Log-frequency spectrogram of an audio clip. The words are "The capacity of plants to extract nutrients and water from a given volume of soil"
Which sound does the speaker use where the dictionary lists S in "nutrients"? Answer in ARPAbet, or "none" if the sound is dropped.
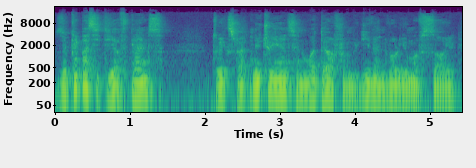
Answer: S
